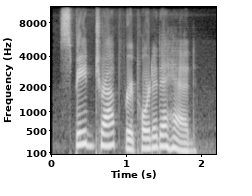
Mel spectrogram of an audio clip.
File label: Approach Speed Cam, eng; waze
